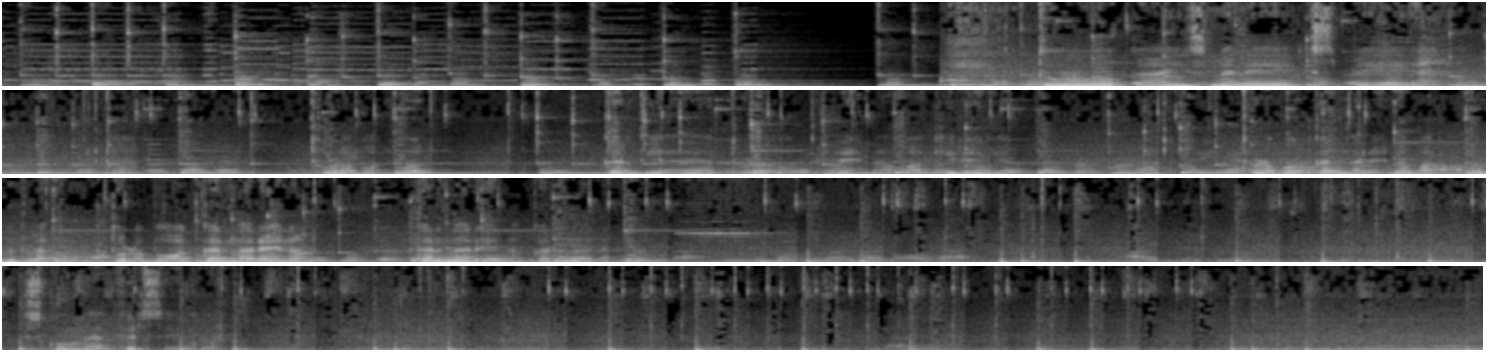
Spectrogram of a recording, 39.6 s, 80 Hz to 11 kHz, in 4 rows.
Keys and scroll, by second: 4.1 ctrl+t, 29.6 ctrl+z, 33.1 ctrl+z, 33.3 ctrl+z.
